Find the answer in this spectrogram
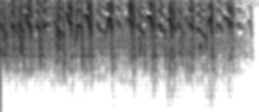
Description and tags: Cute Monster Wiggle
Cute weird monster hit, hurt or idle sound. Think of a big, wiggly cartoonish bug.
call, cute, dink, freedink, monster, sound, wiggle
